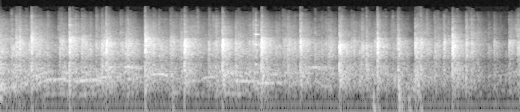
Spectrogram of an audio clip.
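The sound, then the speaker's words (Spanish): A crowd of people clapping steadily together, a dense, continuous patter of hand claps that holds at an even level for several seconds with no voices over it. The audience applauds in praise of God during a sermon. “Alguien puede levantar ese aplauso en esta hora para Él.”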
